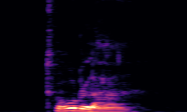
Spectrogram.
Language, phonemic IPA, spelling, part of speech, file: Dutch, /ˈtru.laː/, troela, noun, Nl-troela.ogg
- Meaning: a woman or girl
